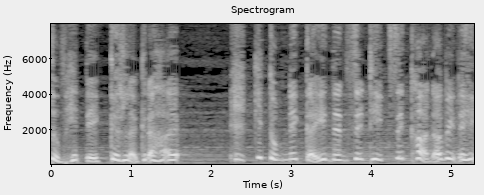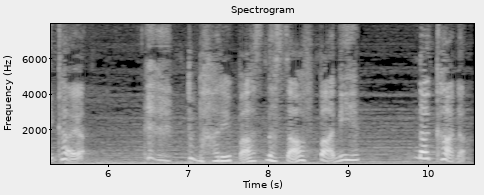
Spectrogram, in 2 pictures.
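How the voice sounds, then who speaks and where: Gentle, remorseful young mother, played by a woman for cartoon horror: soft dark tone, earnest, over light music. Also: sits high, big pitch swings, slow, exaggerated voice. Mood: remorseful, tender. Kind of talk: animated horror story acting. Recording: background music.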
